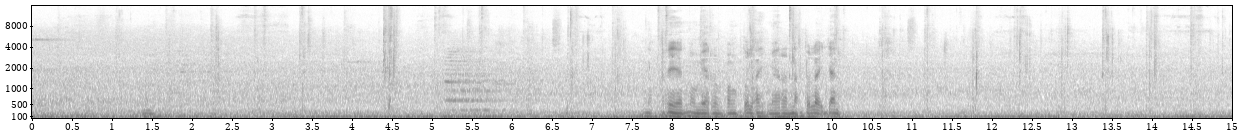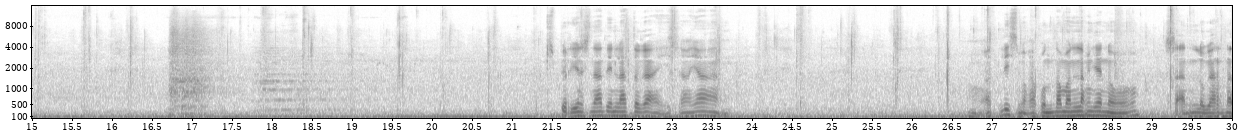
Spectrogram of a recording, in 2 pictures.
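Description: Footsteps walk steadily on a paved path.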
